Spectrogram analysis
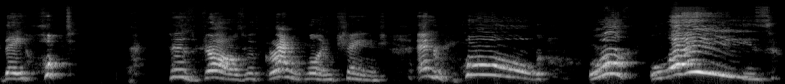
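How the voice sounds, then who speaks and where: A high-voiced woman reads children's verse aloud as a teaching artist. Her delivery is theatrical and playful, swooping widely in pitch. She takes it slowly, stretching out words for effect. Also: sing-song. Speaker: teaching artist and program host. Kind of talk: expressive read-aloud of children's poems.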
